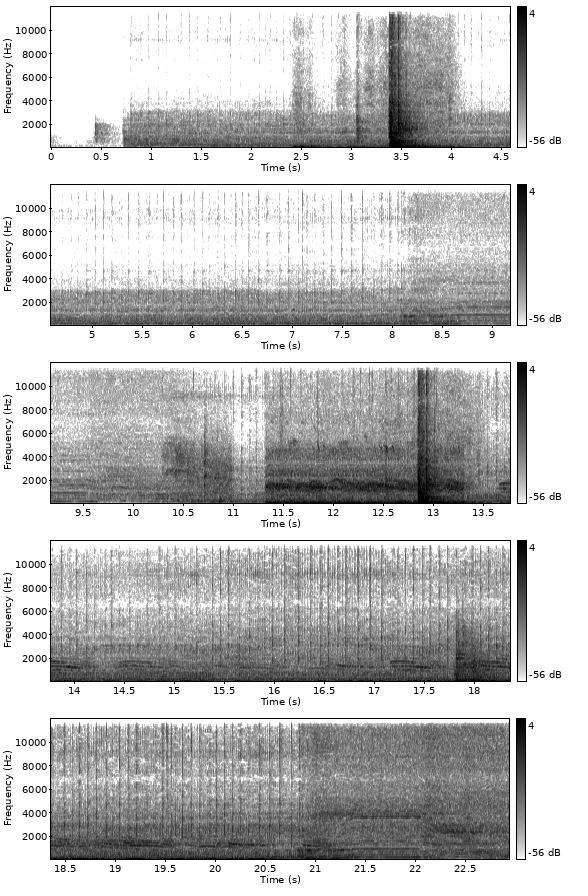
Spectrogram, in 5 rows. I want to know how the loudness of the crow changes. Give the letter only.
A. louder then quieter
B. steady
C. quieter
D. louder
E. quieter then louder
E.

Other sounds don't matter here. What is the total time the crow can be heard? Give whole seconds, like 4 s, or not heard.
11 s.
